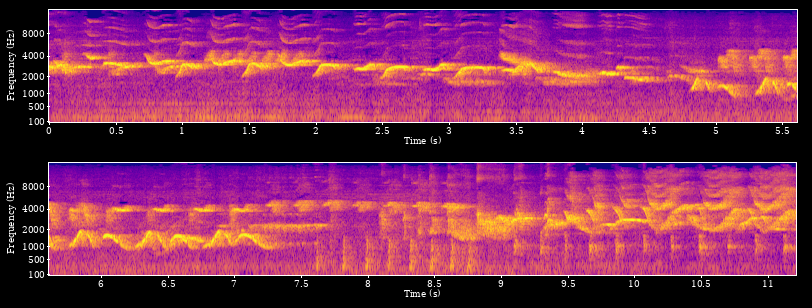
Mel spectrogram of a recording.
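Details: Long, varied song of a Chinese hwamei with good form and voice: quick repeated whistled notes, a sudden high shift, then zigzagging phrases, with faint voices later.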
